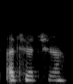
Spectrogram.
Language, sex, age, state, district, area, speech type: Punjabi, female, 30-45, Punjab, Ludhiana, urban, conversation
